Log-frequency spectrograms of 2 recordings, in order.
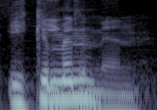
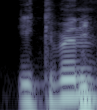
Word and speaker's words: Ikemen: Yeah, I don't know how it's It's pronounced. a soft eye. It's Ikemen, Ikemen. Eichmann.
